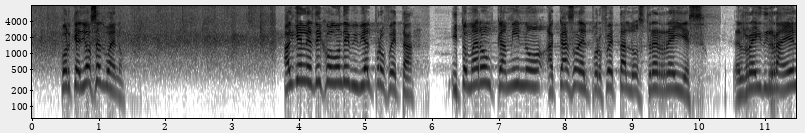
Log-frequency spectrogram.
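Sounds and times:
audience applauding: 0.0 - 3.8
speech: 0.4 - 1.5, 3.8 - 11.4.

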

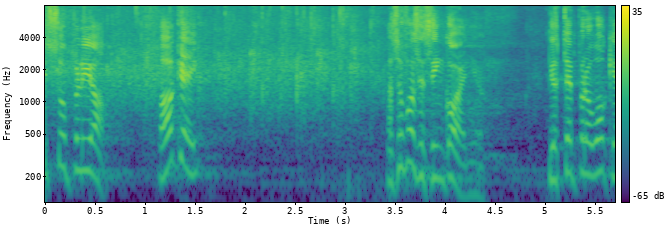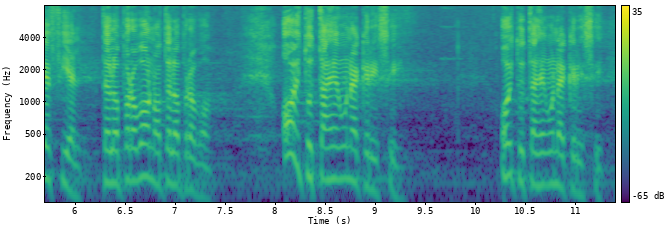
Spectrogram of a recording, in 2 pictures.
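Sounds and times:
speech: 0.0 - 1.7, 3.4 - 9.4, 10.3 - 11.3
audience applause: 0.0 - 3.4.

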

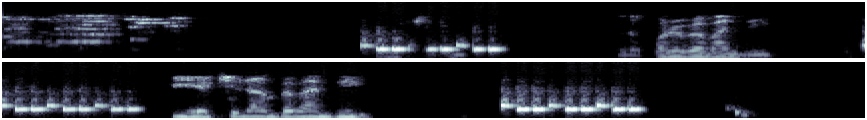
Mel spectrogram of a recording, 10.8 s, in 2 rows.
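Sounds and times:
phone ringtone melody: 2.2 - 3.2, 5.4 - 6.4, 8.5 - 9.6
speech: 3.8 - 5.0, 6.4 - 7.8.

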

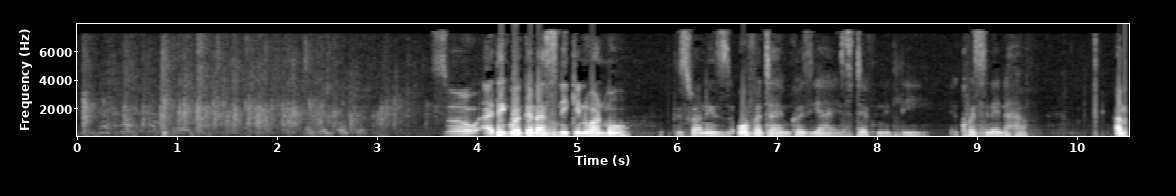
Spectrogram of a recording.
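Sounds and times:
audience clapping: 0.0 - 3.8
speech: 2.7 - 9.7.

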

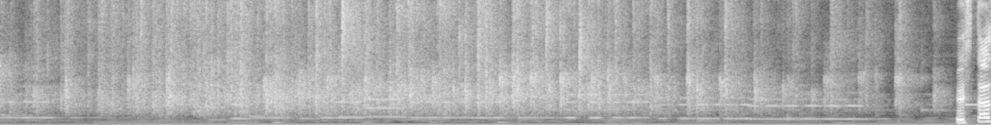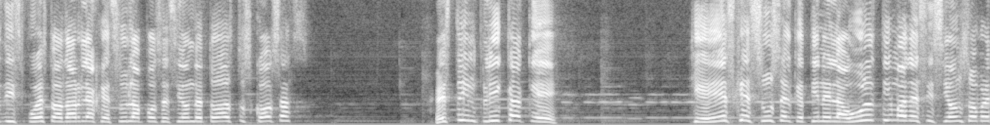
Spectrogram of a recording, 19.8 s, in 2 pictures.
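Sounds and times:
crowd clapping: 0.0 - 11.6
speech: 9.6 - 13.0, 14.3 - 15.6, 16.8 - 19.7.

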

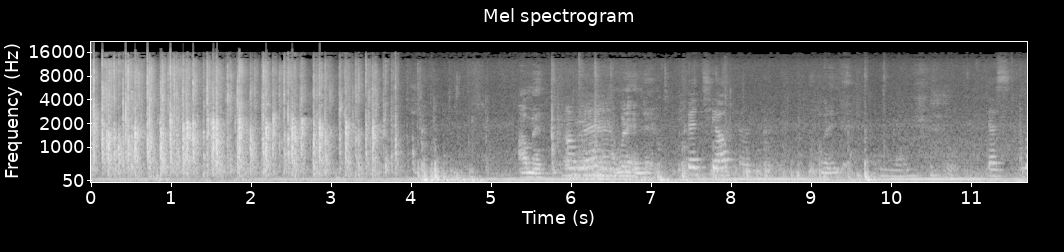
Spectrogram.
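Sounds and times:
audience clapping hands: 0.0 - 4.2
low hum: 0.0 - 11.6.

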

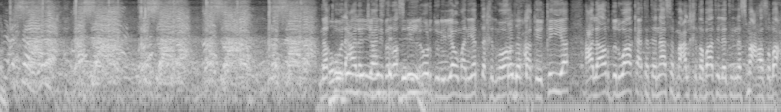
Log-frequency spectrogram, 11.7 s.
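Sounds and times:
protest crowd chanting slogans: 0.0 - 5.3
speech: 4.8 - 11.7.

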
